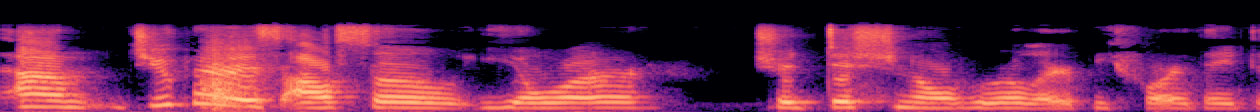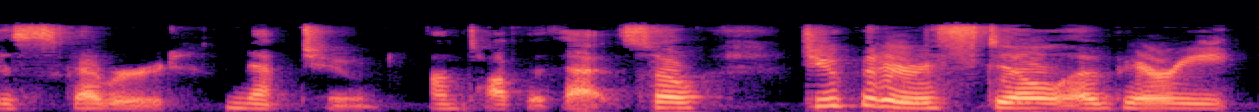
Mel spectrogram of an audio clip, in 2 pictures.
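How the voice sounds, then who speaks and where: Hosting her own channel, a woman with a fairly low pitch discusses an astrology forecast at a casual, unhurried pace. Her voice is slightly hoarse and tired, she says "um" often and checks in with "okay?", and the recording is rough.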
